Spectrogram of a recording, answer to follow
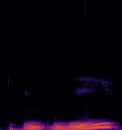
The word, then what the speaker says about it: Mei: Well, there's a new app called May. MEI. MEI. That's how you spell May, at least.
